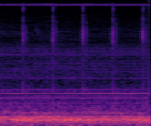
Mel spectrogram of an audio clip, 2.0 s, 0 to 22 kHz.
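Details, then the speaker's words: Newly fitted Chinese diesel heater on a narrowboat: soft steady burner roar with crisp, even pump ticks about every 0.4 s. It sounds different this time and the outlet air turns warm, so it is burning properly and running normally. "That definitely sounds different this time. And the air coming out is vaguely warmer."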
